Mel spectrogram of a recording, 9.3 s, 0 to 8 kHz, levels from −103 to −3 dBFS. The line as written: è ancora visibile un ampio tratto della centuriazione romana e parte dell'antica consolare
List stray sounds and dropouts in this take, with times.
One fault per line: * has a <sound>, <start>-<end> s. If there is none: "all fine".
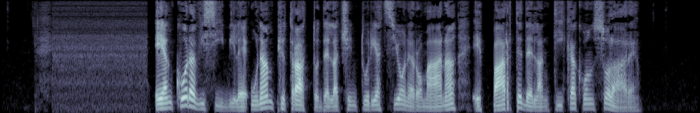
all fine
